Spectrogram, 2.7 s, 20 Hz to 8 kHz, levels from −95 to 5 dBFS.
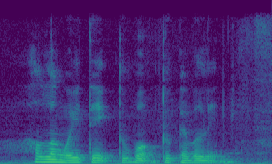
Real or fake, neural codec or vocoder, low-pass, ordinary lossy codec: real; none; 7.2 kHz; none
